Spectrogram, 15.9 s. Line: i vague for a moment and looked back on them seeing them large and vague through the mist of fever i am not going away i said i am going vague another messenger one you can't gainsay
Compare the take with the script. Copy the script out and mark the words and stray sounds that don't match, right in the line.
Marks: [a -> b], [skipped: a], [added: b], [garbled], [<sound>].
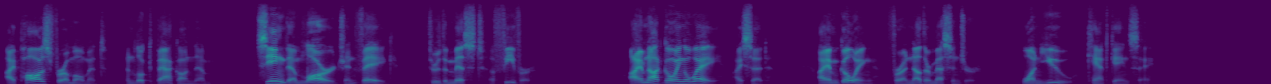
i [vague -> paused] for a moment and looked back on them seeing them large and vague through the mist of fever i am not going away i said i am going [vague -> for] another messenger one you can't gainsay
